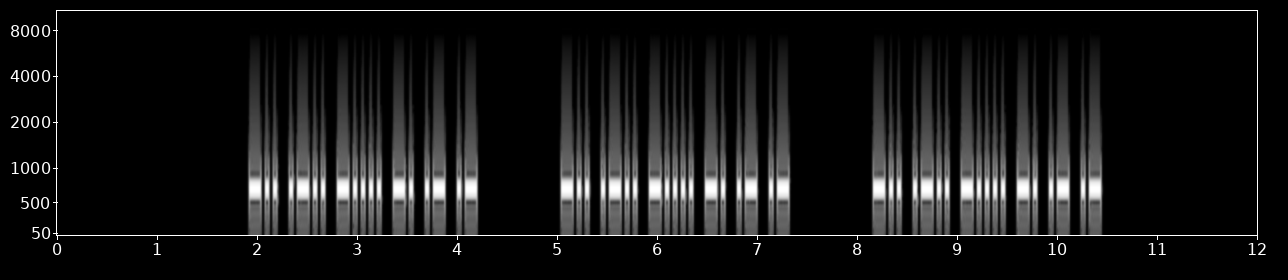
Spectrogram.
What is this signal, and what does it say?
Morse code, heard as a keyed tone, about 30 wpm, 700 Hz. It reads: DL6NAA DL6NAA DL6NAA
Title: DXCC-100 Call Signs - 6 Characters - Repeated 3x - 30wpm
